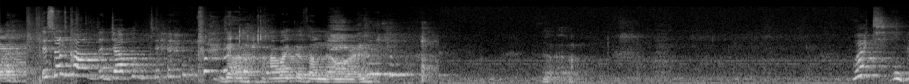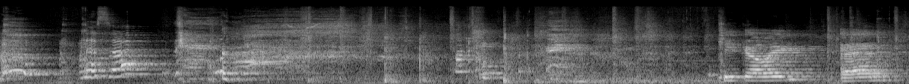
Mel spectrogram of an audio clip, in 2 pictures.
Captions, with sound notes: This one is called the Double Dip. I like the thumbnail already. What? Nessa! (Laughs) Keep going. And...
